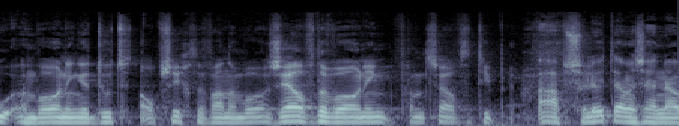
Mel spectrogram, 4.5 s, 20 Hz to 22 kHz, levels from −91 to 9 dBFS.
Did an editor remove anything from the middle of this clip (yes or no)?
yes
